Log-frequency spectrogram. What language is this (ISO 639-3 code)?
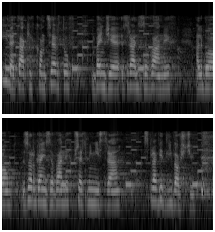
pol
